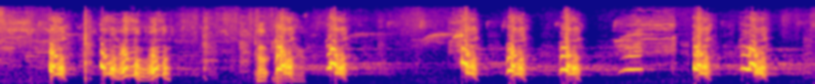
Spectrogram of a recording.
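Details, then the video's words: Black and Tan Coonhound pup, six months old, trailing a laid coon scent; clusters of quick barks and yelps, some in rapid doublets, others spaced about a second apart, over a faint continuous hum. "Black n tan coon hound working coon trail"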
